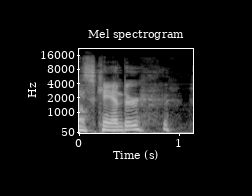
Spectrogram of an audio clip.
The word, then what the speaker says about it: Iskander: Iskander. Iskander. I keep wanting to say Ishkal, and I'm like, that's not no.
